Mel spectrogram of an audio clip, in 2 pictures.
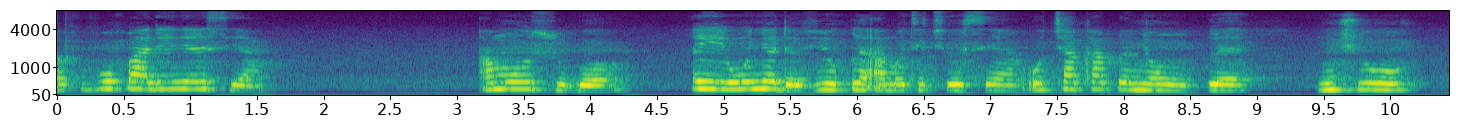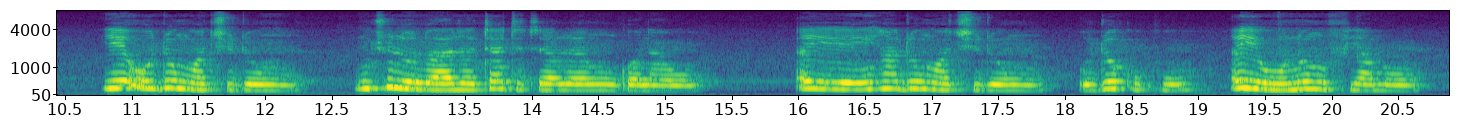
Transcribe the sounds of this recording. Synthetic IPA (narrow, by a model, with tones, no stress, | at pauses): e˨fo˨fo˦ɸa˦˨ɖe˦ɲɛ̃˦si˨a˨ | a̰˨me˦wo˦su˨ɡ͡bɔ˨ | e˦jɛ˦wo˦ɲɛ̃˦ɖe˨vi˦wo˦k͡ple˦ʔa˨mẽ˨t̪i˨t̪ʰi˨wo˦sĩ˦a˨wʔo̰˦t͡ʃa˦ka˦k͡ple˦ɲɔ̃˦ŋũ˨k͡ple˦ | ŋũ˦t͡ʃu˦wo˦ | je˦wo˦ɖo˦ŋɔ̃˨t͡ɕi˨ɖo˦ŋũ˦ | ŋũ˦t͡ʃu˦lo˨lo˨a˨ɖe˦t̪a˦t̪i˨t̪ɾe˦ɖe˦ŋũ˦ɡɔ˨nã˨wo˦ | e˦jɛ˦i˦ɦã˦ɖo˦ŋɔ̃˨t͡ɕi˨ɖo˨ŋũ˦ | wo˨ɖo˦ku˨k͡pu˦ | e˦je˦wo˨nẽ˦ŋũ˦fi˦a˨mẽ˨wo˦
